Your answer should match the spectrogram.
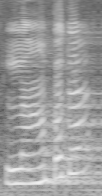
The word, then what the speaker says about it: lâmpada: Então, aí nós temos como exemplo Ângela, lâmpada e metafísica.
